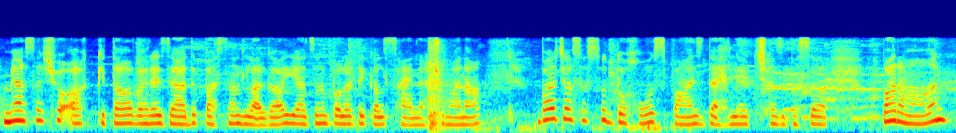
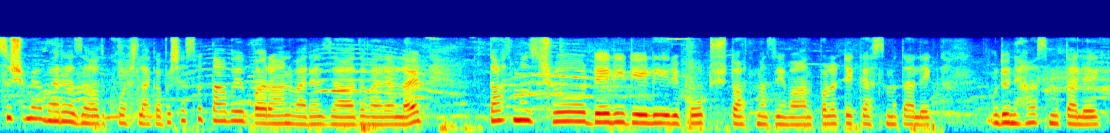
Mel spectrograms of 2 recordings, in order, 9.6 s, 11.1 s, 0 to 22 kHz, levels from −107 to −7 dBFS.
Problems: constant background noise, continuous background conversations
